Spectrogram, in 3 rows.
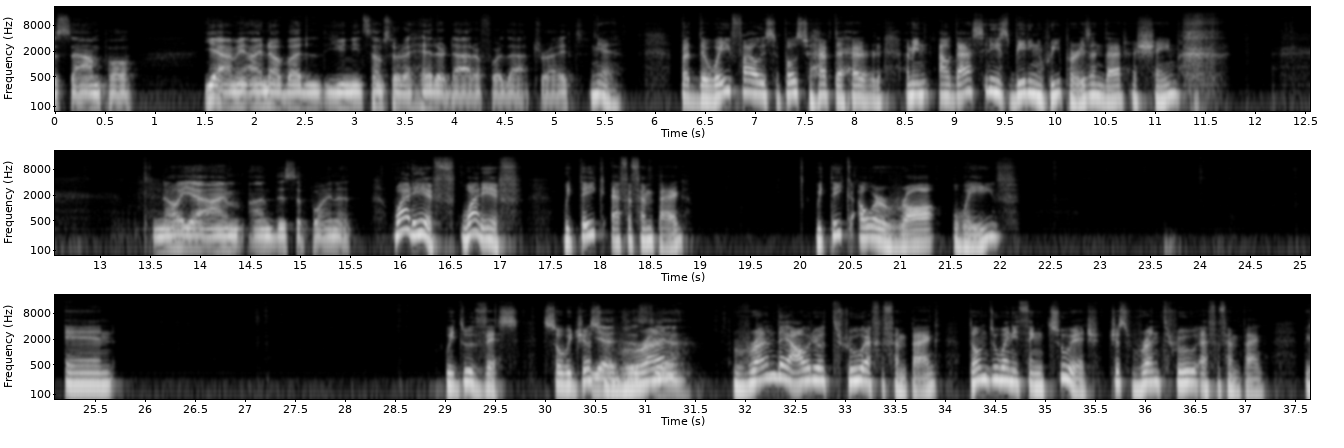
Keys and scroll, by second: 31.1 super+c, 32.4 super+v.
